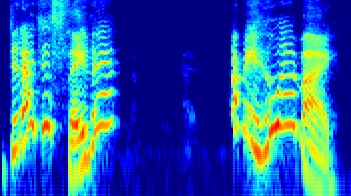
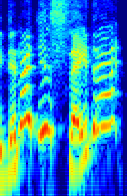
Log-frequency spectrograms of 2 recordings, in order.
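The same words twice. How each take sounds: First: High squeaky mock shock; mock disbelief. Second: Mock disbelief. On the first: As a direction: act stunned by your own words. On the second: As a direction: squeak it as if stunned by your own words. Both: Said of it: "take another sip and see what happens".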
